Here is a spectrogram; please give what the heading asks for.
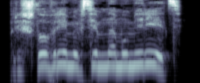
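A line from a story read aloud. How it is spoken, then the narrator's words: Growling. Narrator (Russian): прорычал зеленый смерч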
